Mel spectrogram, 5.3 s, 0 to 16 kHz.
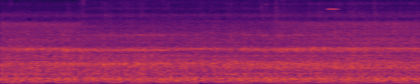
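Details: RV slide-out on a Suite 16 rental, extended by its switch with the key out of the ignition. An even motor hum with a faint high whine runs smoothly and without interruption; operating normally.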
